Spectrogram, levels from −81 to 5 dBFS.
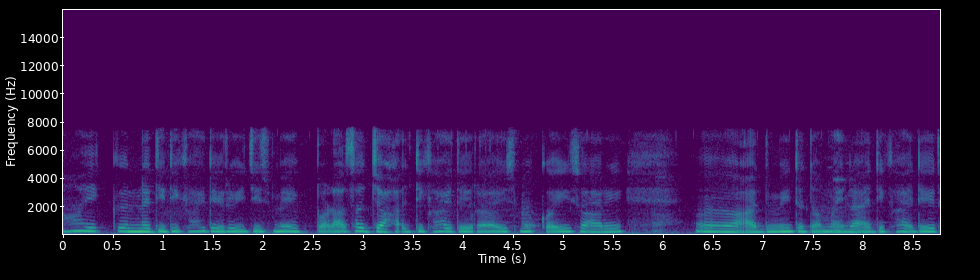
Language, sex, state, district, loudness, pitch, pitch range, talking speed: Hindi, female, Bihar, Lakhisarai, -33 LUFS, 230 Hz, 225-240 Hz, 185 wpm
